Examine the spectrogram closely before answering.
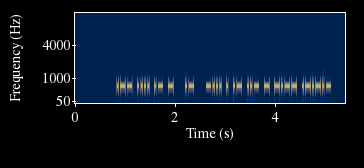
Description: Morse code, heard as a keyed tone, about 34 wpm, 700 Hz. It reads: WHAT A BEAUTY.
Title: Sentences from Top 1000 Words - Review Part 2 - 35wpm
